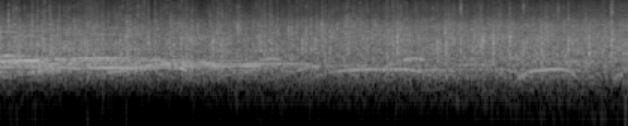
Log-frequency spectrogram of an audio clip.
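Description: Studio audience applauding, with voices calling out in the crowd. It is loudest at the start and eases off slightly.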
